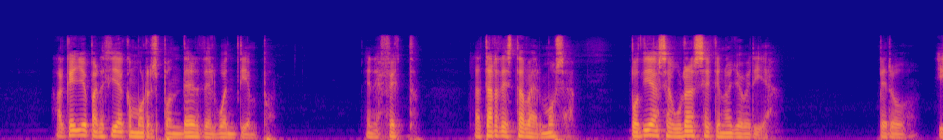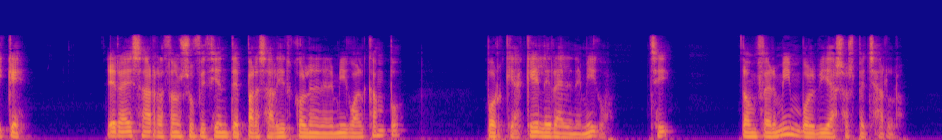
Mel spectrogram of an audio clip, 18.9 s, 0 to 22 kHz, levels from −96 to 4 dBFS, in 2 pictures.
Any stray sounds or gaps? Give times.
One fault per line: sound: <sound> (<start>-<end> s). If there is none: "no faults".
no faults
